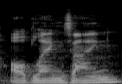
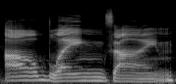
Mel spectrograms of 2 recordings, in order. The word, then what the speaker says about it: Auld Lang Syne: How do you pronounce it? Auld Lang Syne. Auld Lang Syne.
